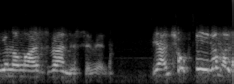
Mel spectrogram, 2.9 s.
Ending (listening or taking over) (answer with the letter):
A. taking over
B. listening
A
